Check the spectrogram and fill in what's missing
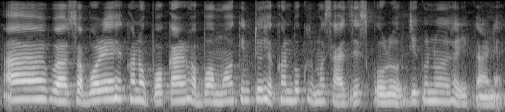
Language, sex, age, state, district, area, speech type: Assamese, female, 45-60, Assam, Tinsukia, rural, spontaneous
